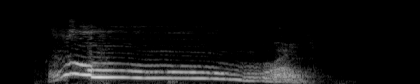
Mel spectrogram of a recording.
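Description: A single long canine howl that rises at the start, holds steady, then falls away and stops about three seconds in.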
